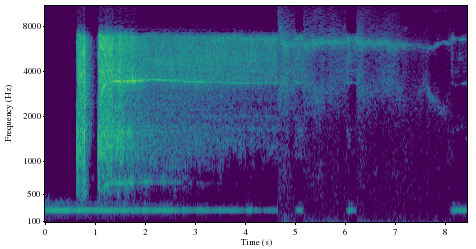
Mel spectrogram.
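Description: A power sander with a soft flexible pad whirs steadily against a wooden bowl spinning on a lathe, its pitch wavering and briefly cutting out near the end.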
